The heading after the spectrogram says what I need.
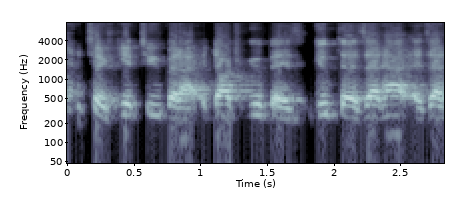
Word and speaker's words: Gupta: Gupta, is that how you pronounce it?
